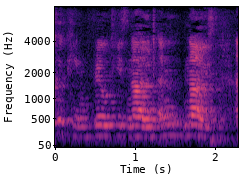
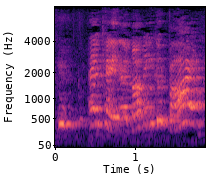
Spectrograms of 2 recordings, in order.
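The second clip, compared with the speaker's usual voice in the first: put-on whiny child voice; 9 semitones higher, 5 dB louder than usual. Son cheerily leaves.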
